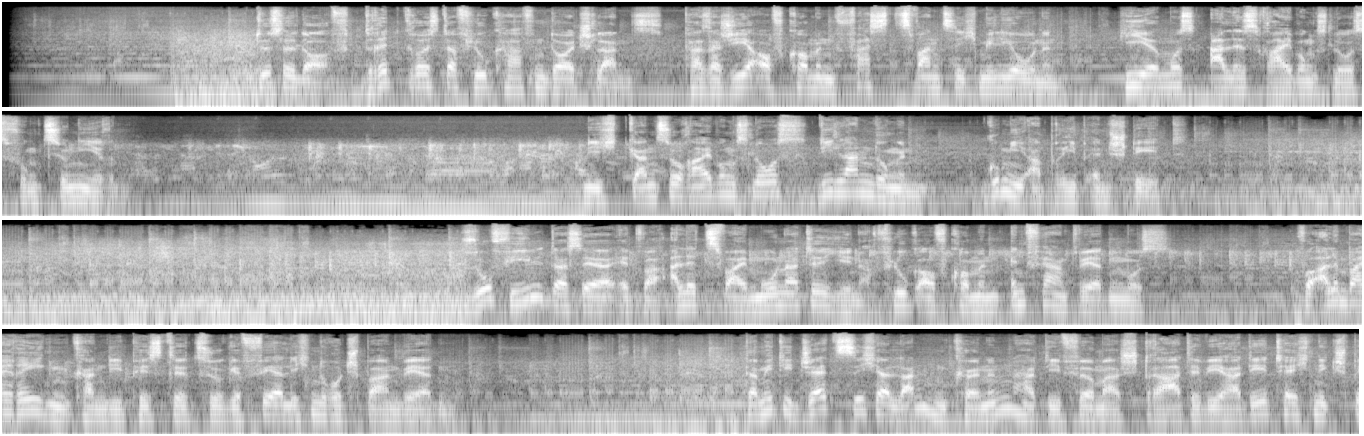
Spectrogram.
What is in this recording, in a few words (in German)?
Industriefilm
